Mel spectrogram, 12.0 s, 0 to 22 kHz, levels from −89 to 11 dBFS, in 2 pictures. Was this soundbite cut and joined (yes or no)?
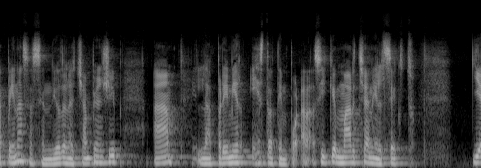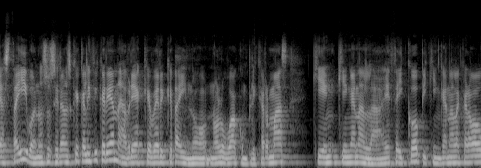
yes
